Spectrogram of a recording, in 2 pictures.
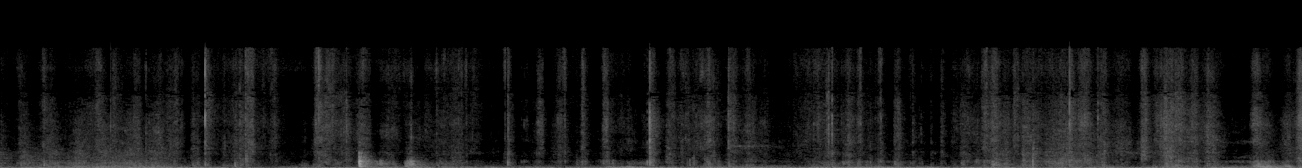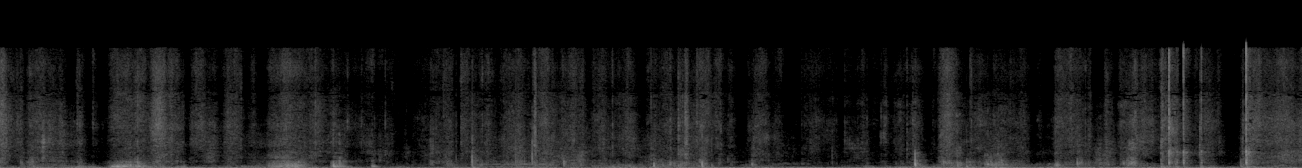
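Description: Faint rustling and rubbing of fabric pieces being folded and handled, with scattered light taps and clicks.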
